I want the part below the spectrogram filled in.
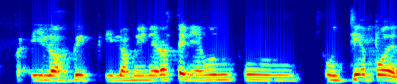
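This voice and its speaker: A man with a Venezuelan accent. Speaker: fintech co-founder. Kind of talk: interview. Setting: live stream.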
